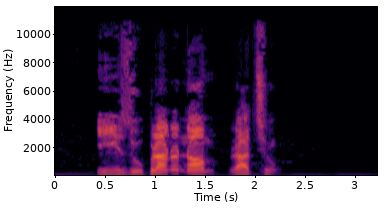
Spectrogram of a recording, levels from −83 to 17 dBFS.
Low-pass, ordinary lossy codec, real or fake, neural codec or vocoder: 10.8 kHz; AAC, 64 kbps; real; none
